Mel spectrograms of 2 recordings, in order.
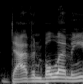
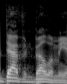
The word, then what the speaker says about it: Davin Bellamy: going to be minus Davin Bellamy, who was awesome for the Breakers last year, or Davin Bellamy, I guess I should say. That was wrong pronunciation there.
